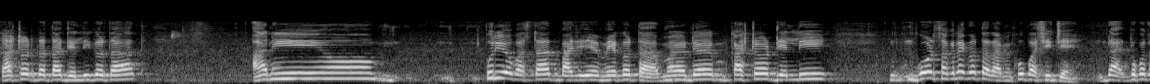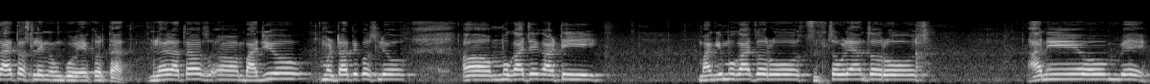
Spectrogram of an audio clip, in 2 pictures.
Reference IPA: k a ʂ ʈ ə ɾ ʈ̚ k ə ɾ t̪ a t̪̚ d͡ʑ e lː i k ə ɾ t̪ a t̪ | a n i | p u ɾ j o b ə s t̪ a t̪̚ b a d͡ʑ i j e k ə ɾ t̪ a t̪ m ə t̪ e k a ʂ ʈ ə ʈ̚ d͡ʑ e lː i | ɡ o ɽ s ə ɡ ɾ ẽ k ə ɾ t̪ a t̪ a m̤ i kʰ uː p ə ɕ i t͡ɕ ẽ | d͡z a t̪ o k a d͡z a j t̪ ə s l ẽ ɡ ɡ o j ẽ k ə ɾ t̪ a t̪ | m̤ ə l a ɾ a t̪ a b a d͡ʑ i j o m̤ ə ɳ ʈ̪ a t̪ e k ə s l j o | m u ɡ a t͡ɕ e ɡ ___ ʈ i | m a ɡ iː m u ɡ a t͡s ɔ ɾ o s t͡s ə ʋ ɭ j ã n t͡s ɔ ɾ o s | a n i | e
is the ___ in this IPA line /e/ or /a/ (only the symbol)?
a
